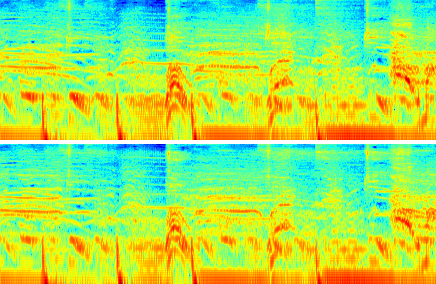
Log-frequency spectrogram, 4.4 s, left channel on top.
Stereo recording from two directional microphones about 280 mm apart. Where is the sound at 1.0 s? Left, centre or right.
Left.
